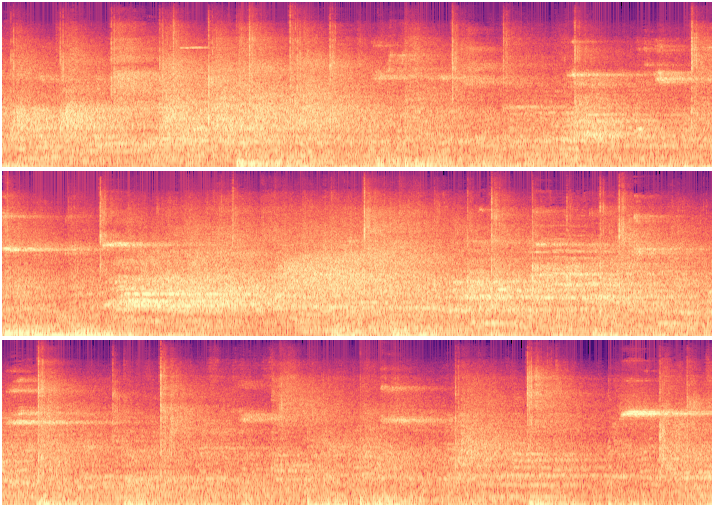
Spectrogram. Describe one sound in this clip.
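A volleyball thumps and slaps as players hit it.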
